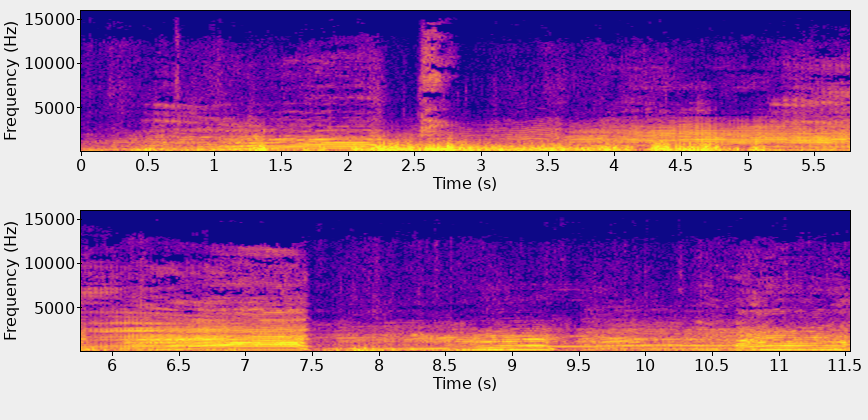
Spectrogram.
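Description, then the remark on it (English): Several cows moo loudly, their long, overlapping calls rising and falling one after another for the whole stretch, with a faint breath of wind in the background. “Oh, that's made my day, that's those cows.”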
